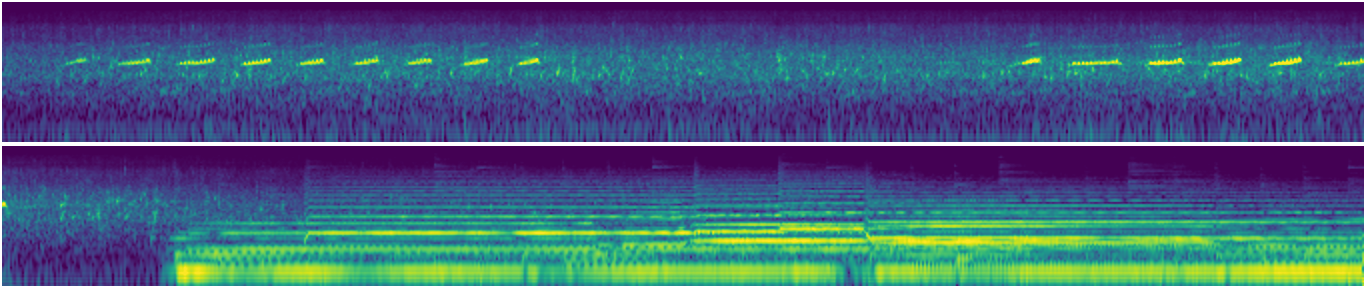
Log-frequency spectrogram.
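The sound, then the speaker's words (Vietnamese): A steady, gentle rush of a babbling forest stream, with bursts of rapid bird chirping over it, before music takes over in the second half. “Ra đến bìa rừng, nghe tiếng chim hót líu lo, suối chảy róc rách, cô đã chạy tọt vào rừng.”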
